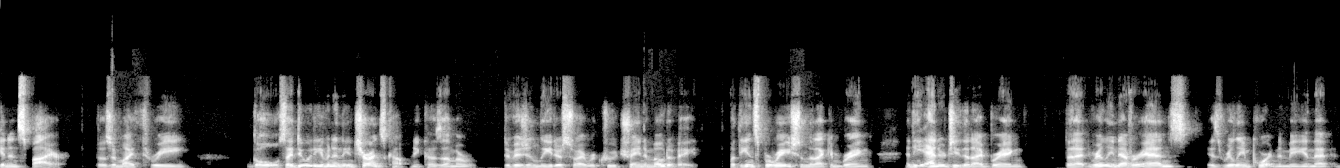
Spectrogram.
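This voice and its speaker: A man in his fifties appears as a podcast guest, speaking in a fairly low voice. His delivery is earnest and inspirational, with the easy flow of a casual interview.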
